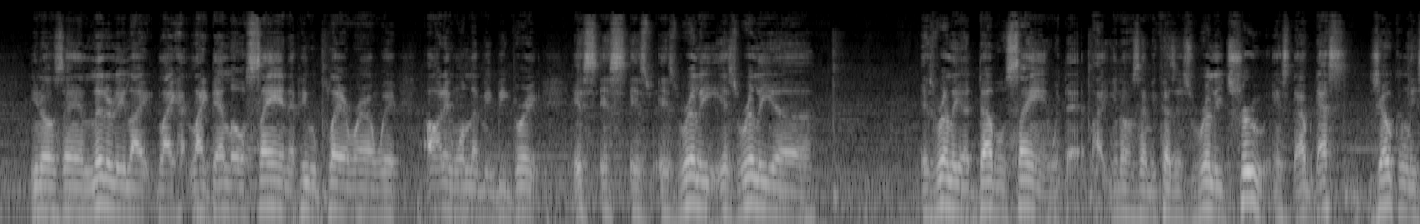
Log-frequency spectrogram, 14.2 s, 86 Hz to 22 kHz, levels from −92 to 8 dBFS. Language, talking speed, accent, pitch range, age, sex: English, 225 wpm, American, 95-115 Hz, 20-39, male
